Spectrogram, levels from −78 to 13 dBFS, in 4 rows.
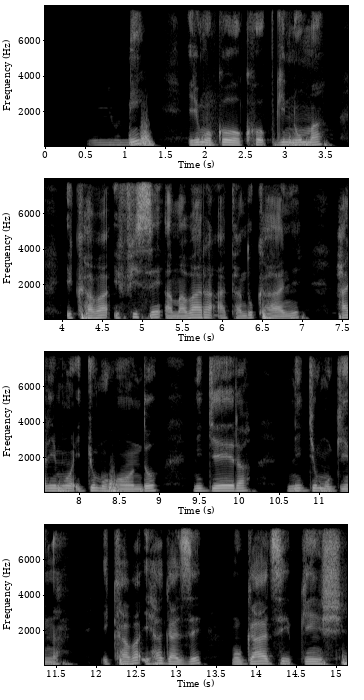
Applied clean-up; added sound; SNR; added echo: none; none; none; none.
